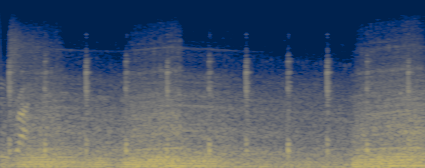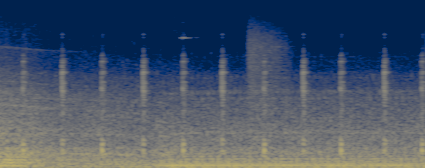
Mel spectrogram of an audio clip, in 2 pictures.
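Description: A truck engine rumbles low and steady, rising and falling as it pulls through a turn.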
